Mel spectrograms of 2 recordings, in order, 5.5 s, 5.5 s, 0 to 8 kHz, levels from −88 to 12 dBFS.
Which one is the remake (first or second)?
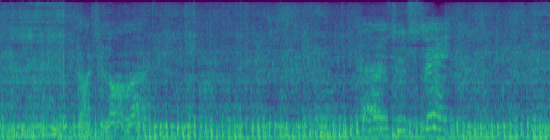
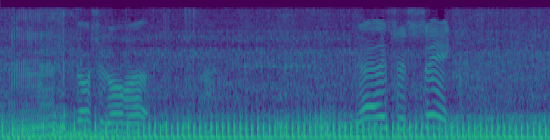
first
